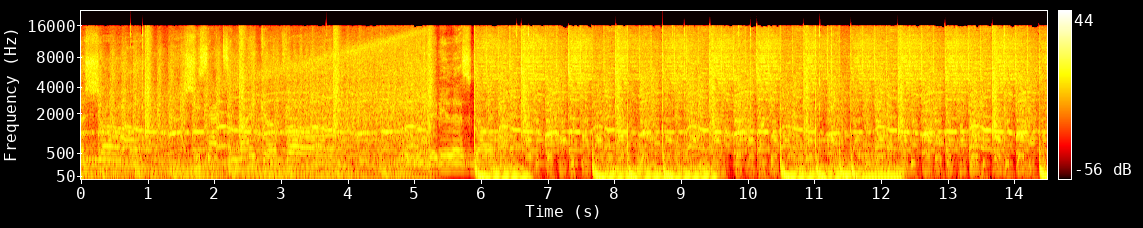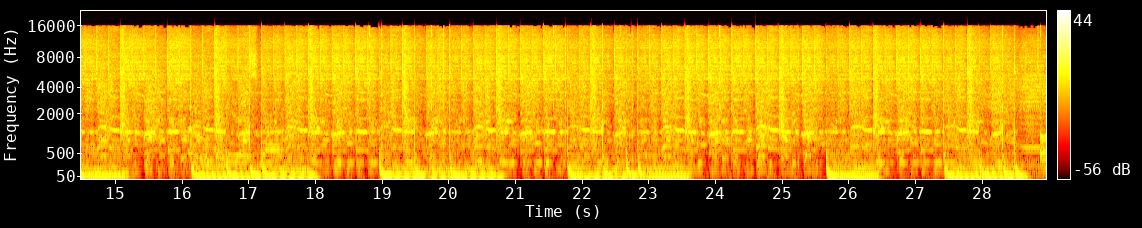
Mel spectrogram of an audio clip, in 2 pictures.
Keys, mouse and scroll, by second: 0.3 typing, 0.8 alt+click, 5.5 typing, 6.8 click, 6.8 1, 8.4-8.9 typing, 9.0 click, 10.0 click, 10.0-10.9 typing, 11.2 click, 13.8 click, 18.0-18.5 scroll, 18.9 click, 19.8 click, 21.7 click, 22.7 click, 24.2 click, 25.3 click.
